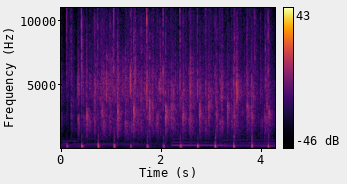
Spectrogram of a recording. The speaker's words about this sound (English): Awesome. Hey, can we just give these people a clap?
